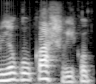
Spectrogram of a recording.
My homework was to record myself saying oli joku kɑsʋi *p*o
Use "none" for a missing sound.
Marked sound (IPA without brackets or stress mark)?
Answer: k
